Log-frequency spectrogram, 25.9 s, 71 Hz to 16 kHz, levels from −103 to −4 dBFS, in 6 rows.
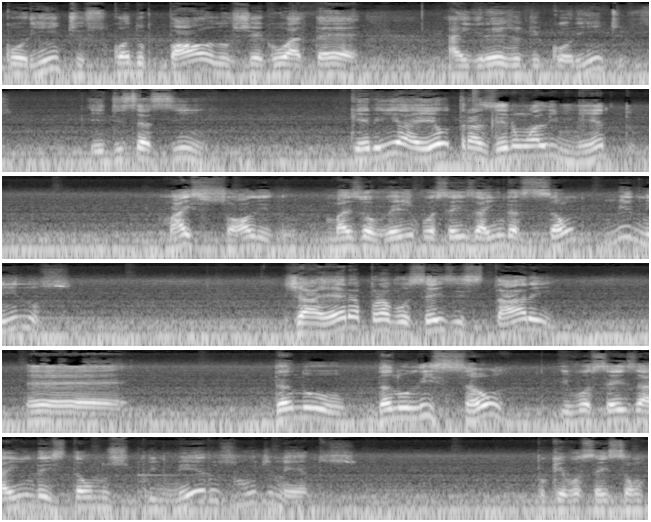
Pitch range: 120-160 Hz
